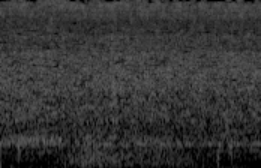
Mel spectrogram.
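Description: Faint steady hiss with a low rumble: the background noise of an open communications audio feed between calls.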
